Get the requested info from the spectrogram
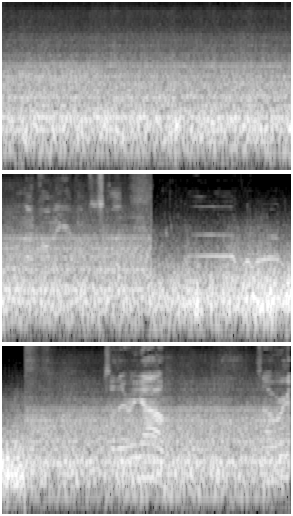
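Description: Steady road noise inside a pickup truck's cab. It is broken for about two seconds in the middle by a cut-in stretch from a kayak on open water, heavier in low rumble.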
